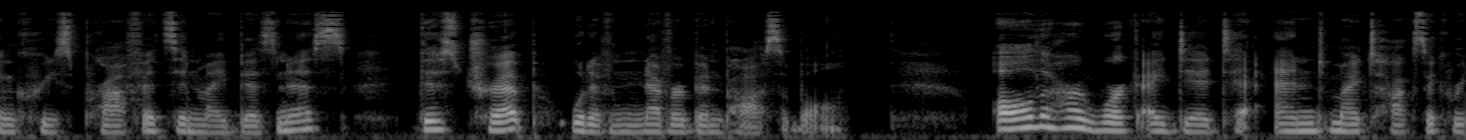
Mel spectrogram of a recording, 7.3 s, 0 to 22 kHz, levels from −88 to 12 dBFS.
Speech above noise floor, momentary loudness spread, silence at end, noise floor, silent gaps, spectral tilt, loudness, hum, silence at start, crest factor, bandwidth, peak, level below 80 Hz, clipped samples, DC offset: 28 dB; 11 LU; 0 s; -63 dBFS; none; -4.5 dB/octave; -35 LUFS; none; 0 s; 20 dB; 16 kHz; -14 dBFS; -66 dBFS; under 0.1%; under 0.1%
